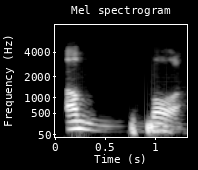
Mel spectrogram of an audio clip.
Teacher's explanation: Antum merapatkan kedua gigi. Kemudian tepi lidah itu tempelkan ke geraham atas. Tempelkan. Sepanjang itu tempelkan dari mulai pangkalnya.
